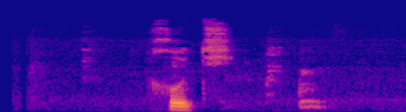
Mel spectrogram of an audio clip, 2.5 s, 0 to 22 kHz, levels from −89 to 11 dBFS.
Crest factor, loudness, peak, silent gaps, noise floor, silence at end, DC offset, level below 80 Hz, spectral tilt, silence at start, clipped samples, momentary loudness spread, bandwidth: 22 dB; -25 LUFS; -8 dBFS; none; -62 dBFS; 0.55 s; under 0.1%; -70 dBFS; -4 dB/octave; 0.95 s; under 0.1%; 22 LU; 11 kHz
